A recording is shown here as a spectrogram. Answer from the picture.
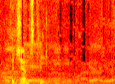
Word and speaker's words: Podziemski: How do you pronounce it? Podziemski. I came close. Yep. Podziemski, chip on the shoulder for sure.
